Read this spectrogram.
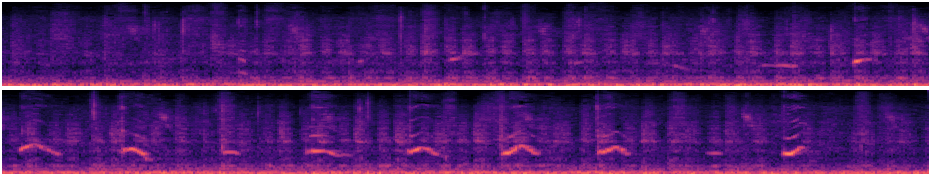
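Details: Stray mother dog and her litter of puppies, given shelter and food; rapid panting underlies a run of about ten thin, rising-and-falling squeaky whimpers in the second half, spaced roughly half a second apart.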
